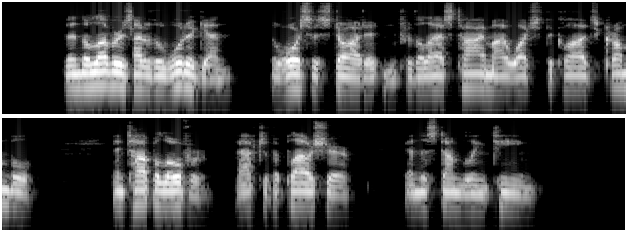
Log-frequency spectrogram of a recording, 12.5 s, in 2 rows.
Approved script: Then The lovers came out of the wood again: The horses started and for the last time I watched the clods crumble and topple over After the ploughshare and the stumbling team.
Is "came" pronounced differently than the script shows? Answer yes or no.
yes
